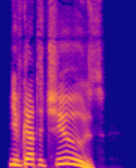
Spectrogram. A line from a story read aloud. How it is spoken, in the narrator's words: cried the girls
